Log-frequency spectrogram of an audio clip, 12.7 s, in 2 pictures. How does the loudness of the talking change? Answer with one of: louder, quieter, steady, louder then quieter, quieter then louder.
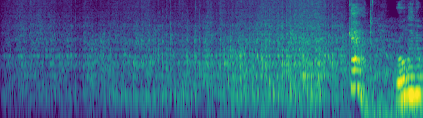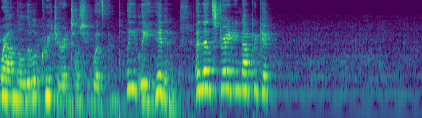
quieter then louder.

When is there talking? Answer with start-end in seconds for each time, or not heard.
5.2-10.4.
